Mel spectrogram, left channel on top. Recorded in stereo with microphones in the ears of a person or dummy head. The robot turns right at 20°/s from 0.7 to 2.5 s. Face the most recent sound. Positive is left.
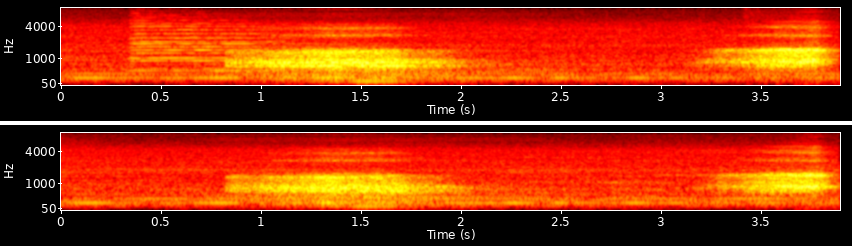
turn(degrees=40)  # may be behind; listen again after turning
